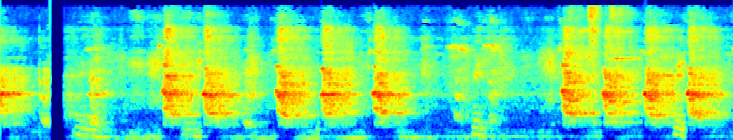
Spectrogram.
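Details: Nine-week-old Belgian Malinois puppy during ball and prey drive training, giving a run of sharp, rapid barks and yips about twice a second, with a person's voice and background music.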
